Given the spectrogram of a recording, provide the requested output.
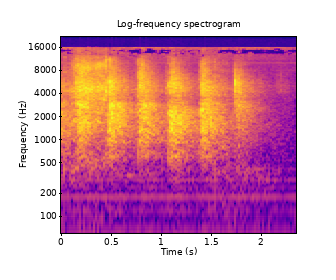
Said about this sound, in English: Come on, give the Lord a hand clap about this morning.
